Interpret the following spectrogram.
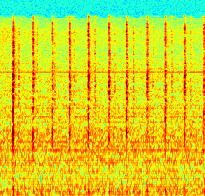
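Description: Faint rapid ticking, about six small clicks a second, from heat-embossing powder being applied to a freshly inked stamped card front, its grains landing on and shaken off the paper.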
